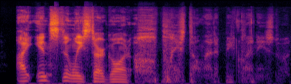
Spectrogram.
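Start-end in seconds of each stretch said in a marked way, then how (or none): 1.3-2.9 breathy, worried, acted-out whispered delivery. Retelling own thoughts when hearing a death: mock worried plea. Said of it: "I get worried".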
